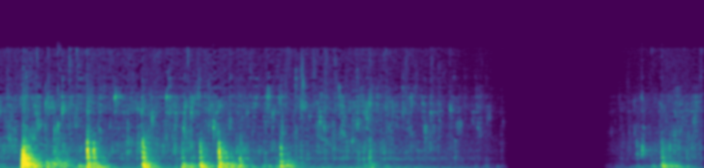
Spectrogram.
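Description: Sliced onion and carrot go into hot white oil in a kadai, giving a soft sizzle with scraping stirs and clinks that fade into brief silence before another faint stir, quiet and close with no talk.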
